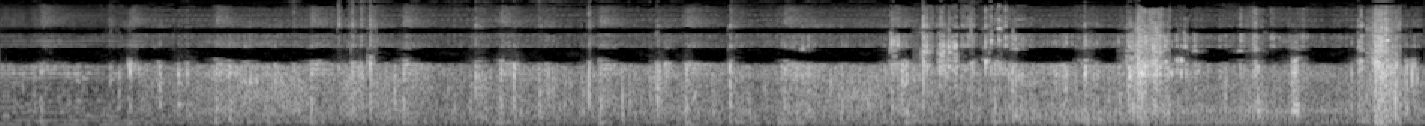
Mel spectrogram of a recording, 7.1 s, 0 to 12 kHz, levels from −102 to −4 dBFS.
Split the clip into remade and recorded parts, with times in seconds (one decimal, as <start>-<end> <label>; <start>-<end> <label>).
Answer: 0.0-0.7 remade; 0.7-7.1 recorded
